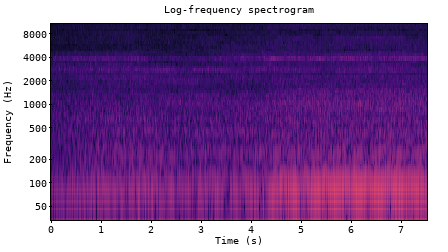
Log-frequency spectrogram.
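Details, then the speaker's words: VAZ 2112 radiator fan, which had started whistling in heat near 40°C and was rusty from water and engine washing, runs after removal, repair and reassembly: steady even whir over idle, no extraneous noises. Slight play remains in the worn impeller hub. "поскольку нормально все нет посторонних шумов нормальный"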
